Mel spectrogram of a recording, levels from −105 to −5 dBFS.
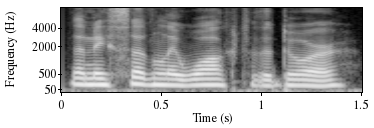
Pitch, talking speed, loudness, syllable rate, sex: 165 Hz, 280 wpm, -16 LUFS, 7.4 syllables/s, female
